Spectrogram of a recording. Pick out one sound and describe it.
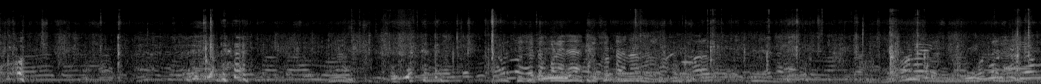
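A crowd of men talk and call out loudly all at once, outdoors.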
